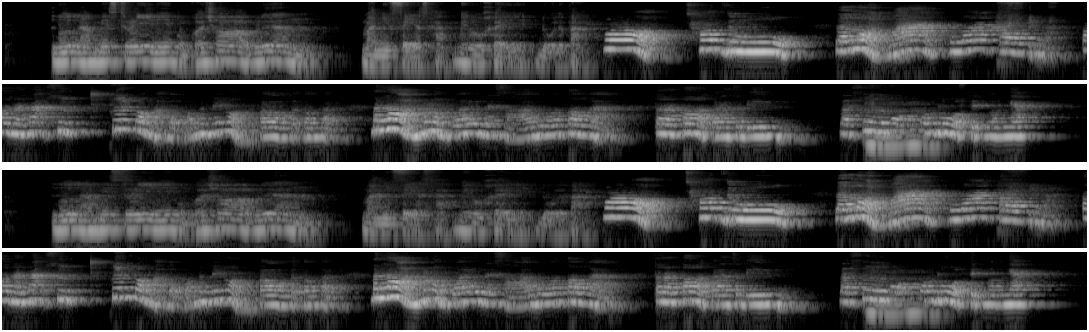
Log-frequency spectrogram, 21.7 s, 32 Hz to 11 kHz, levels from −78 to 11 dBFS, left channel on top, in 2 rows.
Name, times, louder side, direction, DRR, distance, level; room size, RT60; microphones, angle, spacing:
voice 1, 0.5-3.2 3.6-5.9 9.9-10.5 19.4-20.2, left 2 dB, 50° left, 3 dB, 0.4 m, -36 dB
voice 2, 6.0-6.5 6.8-7.9 8.3-10.5 10.8-11.5 11.9-14.1 14.5-16.9 17.4-18.7 19.2-21.0, left 1 dB, 60° right, -5 dB, 1.0 m, -25 dB
2.6 x 2.5 x 4.2 m, 0.81 s
head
